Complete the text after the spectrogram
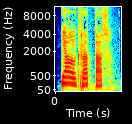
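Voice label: "Jalgratas", Estonian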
